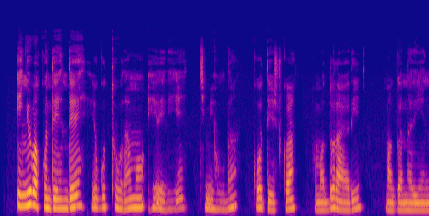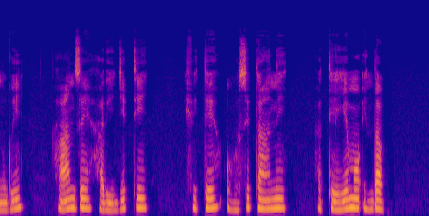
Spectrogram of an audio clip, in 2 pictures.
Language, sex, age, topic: Kinyarwanda, female, 36-49, finance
